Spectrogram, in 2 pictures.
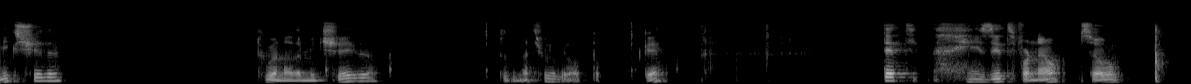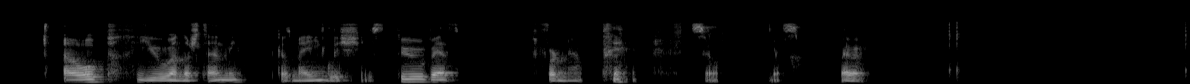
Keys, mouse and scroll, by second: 5.1 click.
